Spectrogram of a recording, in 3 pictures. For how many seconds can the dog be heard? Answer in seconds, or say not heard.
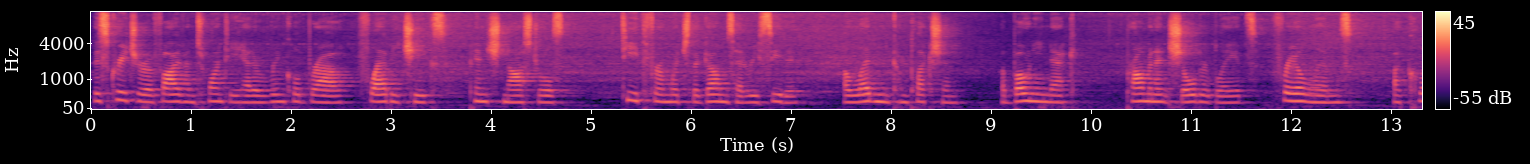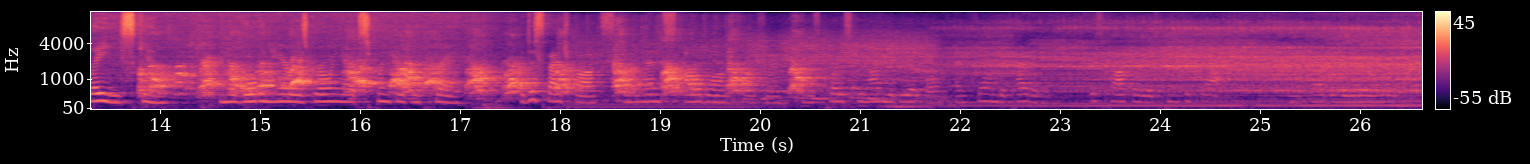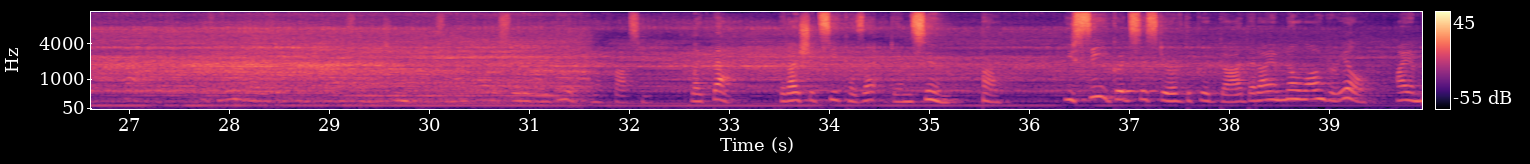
7 s.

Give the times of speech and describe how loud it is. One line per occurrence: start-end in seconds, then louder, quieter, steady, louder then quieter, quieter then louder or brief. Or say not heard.
0.0-39.8 quieter then louder.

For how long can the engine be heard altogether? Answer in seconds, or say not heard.
40 s.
